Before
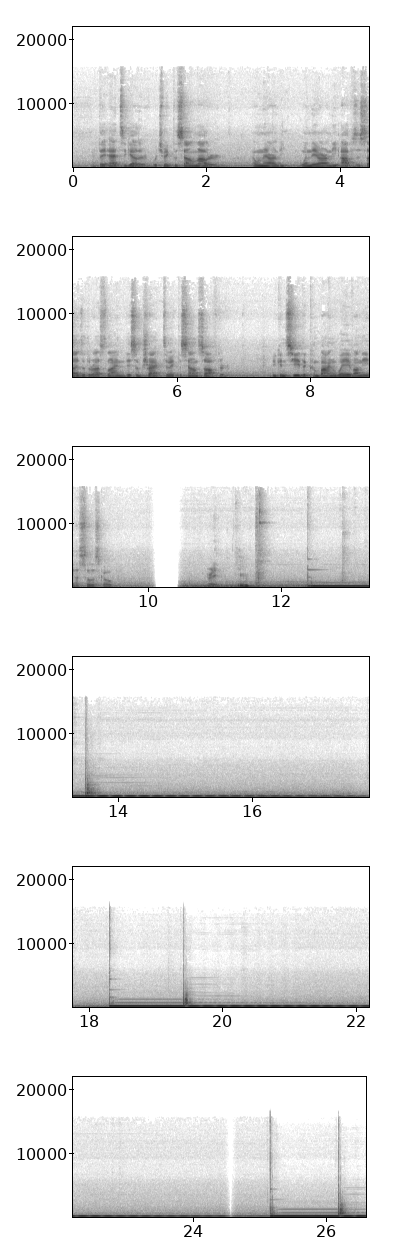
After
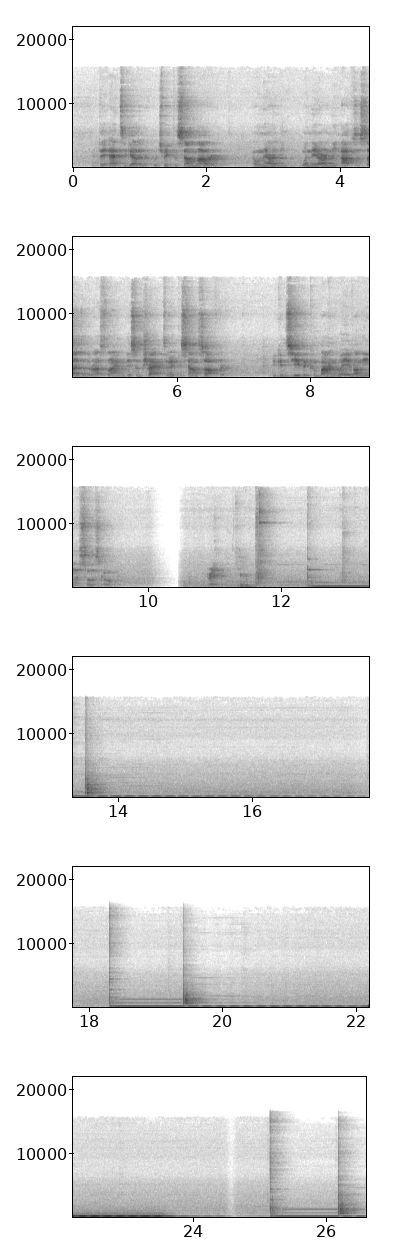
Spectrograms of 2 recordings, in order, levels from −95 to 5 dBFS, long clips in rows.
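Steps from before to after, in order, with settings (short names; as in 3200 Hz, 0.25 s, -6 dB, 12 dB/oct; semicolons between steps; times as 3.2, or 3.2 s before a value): HPF 1200 Hz 12 dB/oct, from 22.18 s 330 Hz, from 23.56 s 1400 Hz; reverb RT60 0.85 s, pre-delay 5 ms, DRR 3.5 dB; gain +3 dB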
